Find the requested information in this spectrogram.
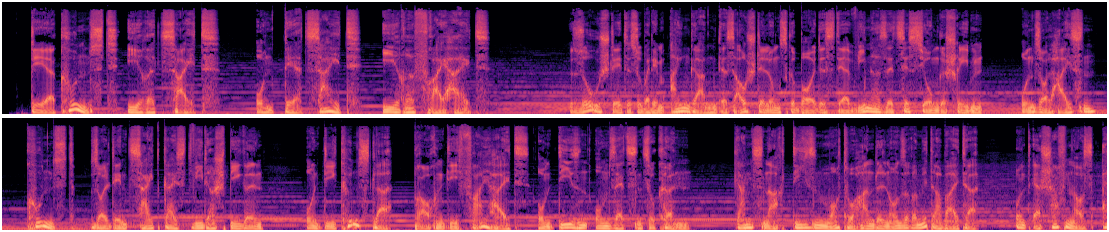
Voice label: doku

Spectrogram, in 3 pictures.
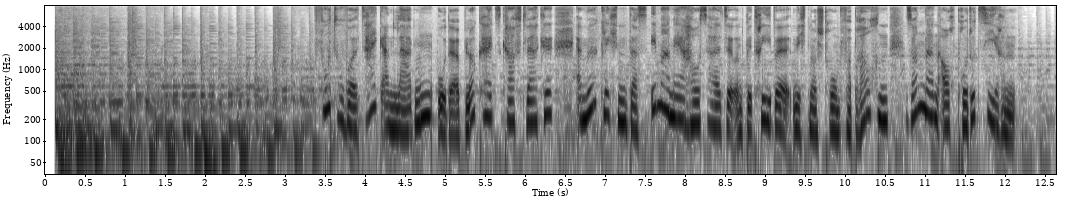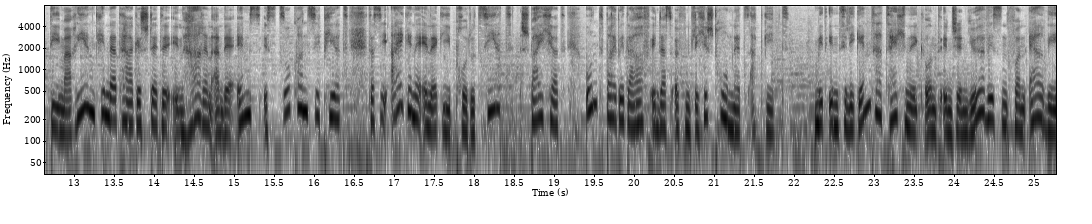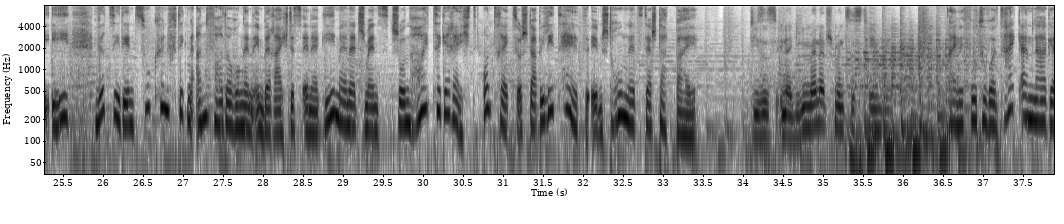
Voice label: Imagefilm Kita; rwe; haren

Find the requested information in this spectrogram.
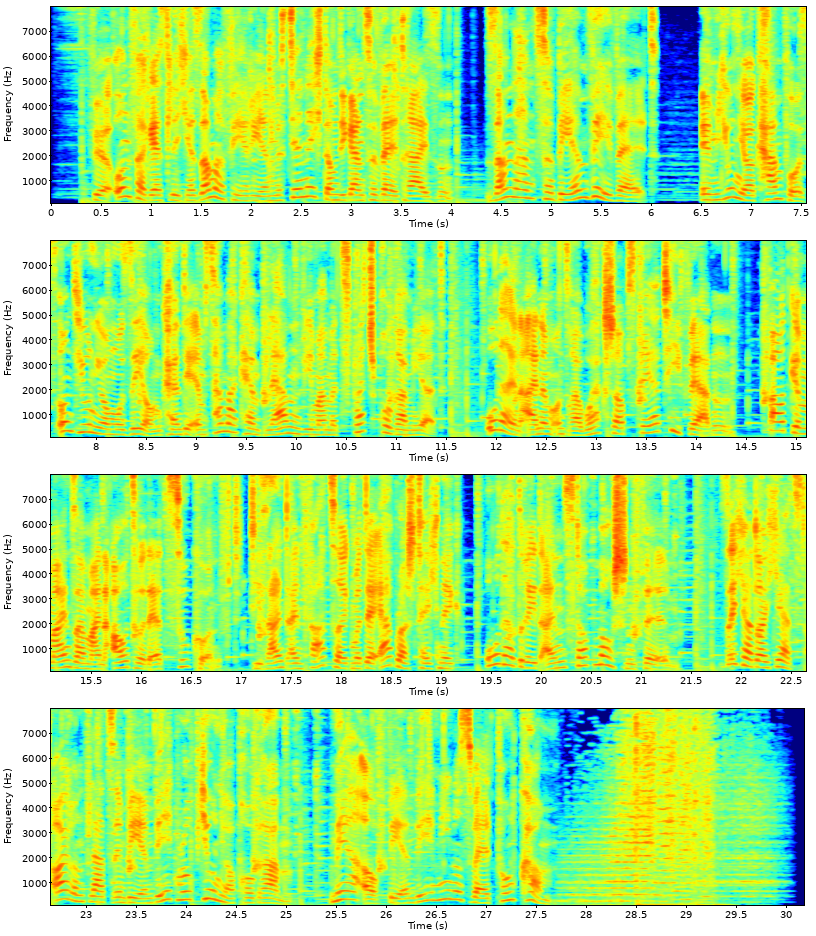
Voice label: spot; bmw welt junior campus

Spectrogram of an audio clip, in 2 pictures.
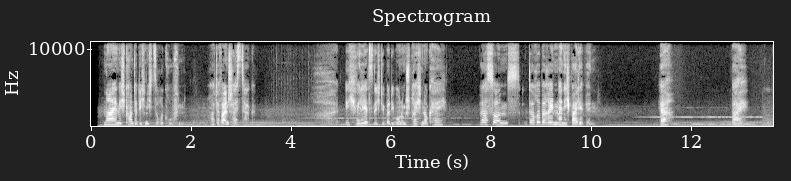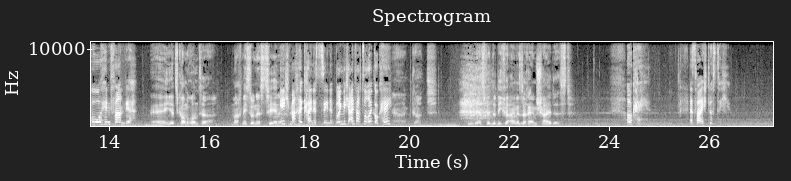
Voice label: synchron; hunted

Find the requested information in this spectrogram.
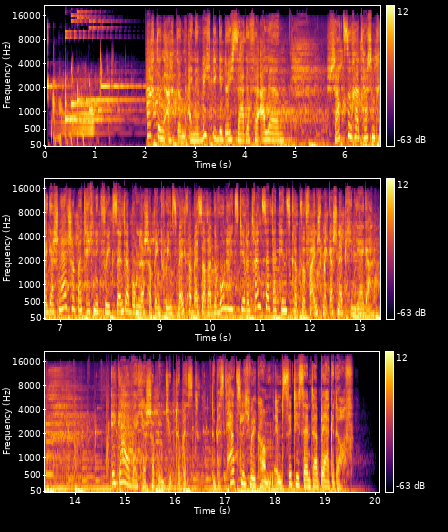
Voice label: Radiowerbung

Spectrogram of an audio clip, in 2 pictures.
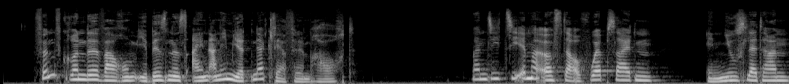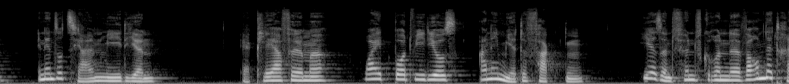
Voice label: erklaerfilm

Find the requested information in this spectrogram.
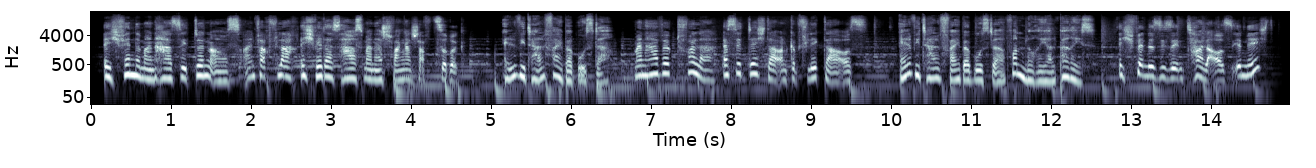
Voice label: werbung, zugewandt, sanft; loreal elvital fiber booster

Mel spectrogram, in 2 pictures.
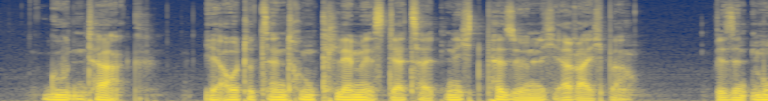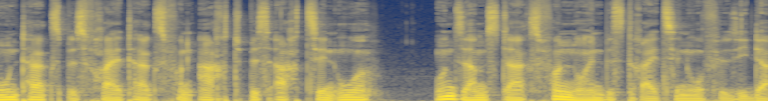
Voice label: Telefonansage

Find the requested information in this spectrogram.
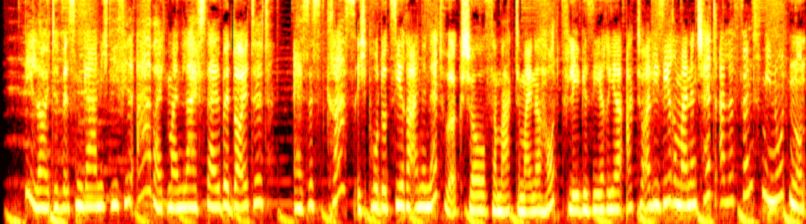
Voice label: synchronmedley animationsfilm

